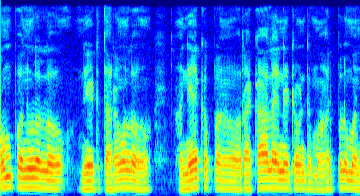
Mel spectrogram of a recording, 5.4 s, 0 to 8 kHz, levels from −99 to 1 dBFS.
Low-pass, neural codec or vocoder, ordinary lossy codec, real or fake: 7.2 kHz; none; none; real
